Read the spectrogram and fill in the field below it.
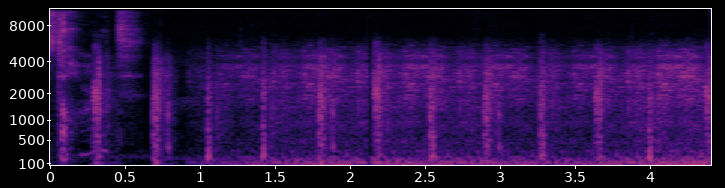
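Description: Footsteps run steadily across a hard floor.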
